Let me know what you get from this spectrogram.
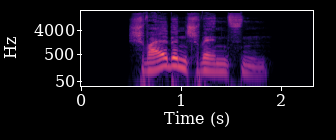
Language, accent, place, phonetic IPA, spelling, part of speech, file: German, Germany, Berlin, [ˈʃvalbn̩ˌʃvɛnt͡sn̩], Schwalbenschwänzen, noun, De-Schwalbenschwänzen.ogg
- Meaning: dative plural of Schwalbenschwanz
